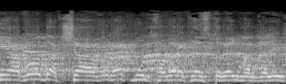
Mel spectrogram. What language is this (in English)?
Hebrew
